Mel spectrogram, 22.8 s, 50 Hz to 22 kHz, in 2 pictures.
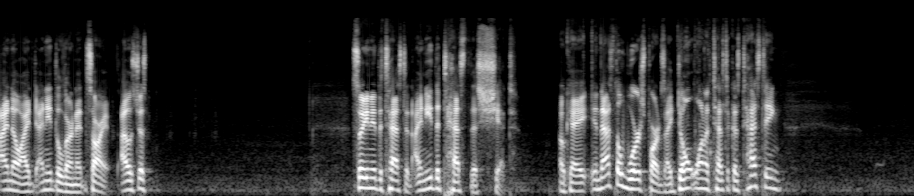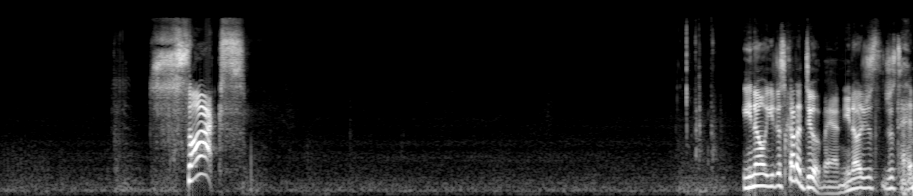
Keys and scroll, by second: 7.1 alt+{, 8.2-9.0 typing.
